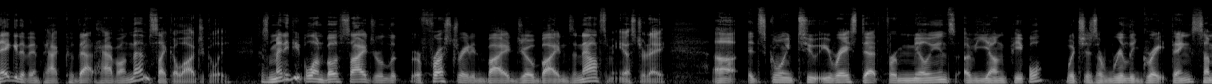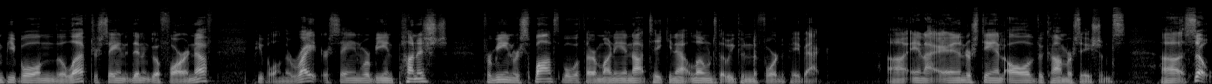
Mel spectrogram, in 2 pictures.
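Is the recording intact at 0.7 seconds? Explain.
Yes, at 0.7 seconds the speech plays through intact, with no dropout, click or other fault at that moment.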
